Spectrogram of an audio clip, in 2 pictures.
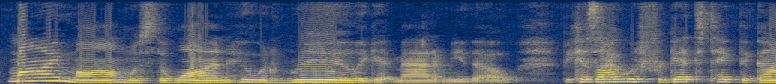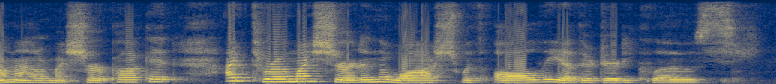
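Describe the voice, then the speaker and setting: A woman hosting a children's storytime, reading aloud expressively and talking simply and directly to young listeners. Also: mid-range voice. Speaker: library storytime host. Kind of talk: children's storytime with action songs and read-aloud.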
